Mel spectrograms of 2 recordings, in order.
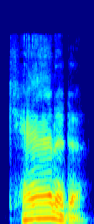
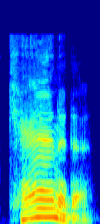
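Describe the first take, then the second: First: The last two vowels are weak and reduced. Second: The same.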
